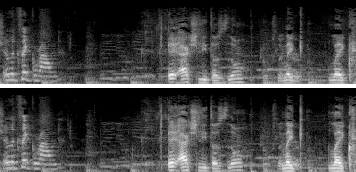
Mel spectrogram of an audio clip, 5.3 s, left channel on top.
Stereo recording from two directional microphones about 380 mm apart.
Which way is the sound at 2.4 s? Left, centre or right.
Centre.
